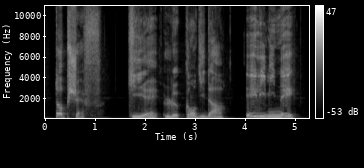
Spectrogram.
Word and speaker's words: candidat: The first one is candidat. Candidat in that case, as you can see, it's the masculine form. So it's written C-A-N-D-I-D-A-T. T, final T, not pronounced, but still it should be here.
